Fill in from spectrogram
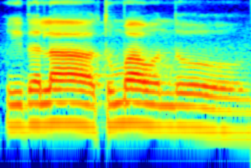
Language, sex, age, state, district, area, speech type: Kannada, male, 45-60, Karnataka, Chikkaballapur, urban, spontaneous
